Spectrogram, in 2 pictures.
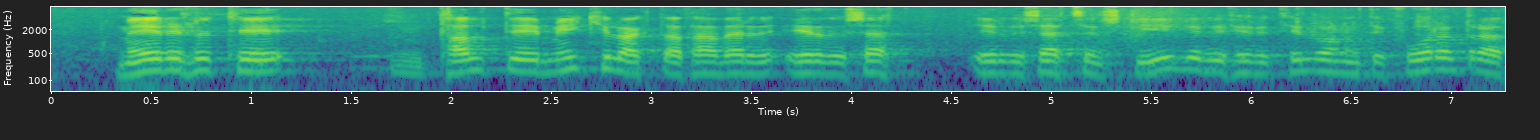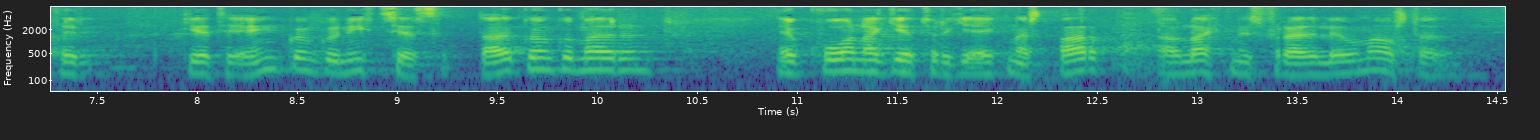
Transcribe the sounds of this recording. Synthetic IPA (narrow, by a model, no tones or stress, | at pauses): meːjɾɪlʏt̪ʰːɪ | t̪ʰalt̪ɪmɪːcɪlvajxt̪aðθaðvɛɾðɪɛɾðʏsɛht̪ | ɛɾðɪsɛht̪sɛmscɪːlɪɾɪfɪɾɪɾ̥t̪ʰɪlvanʏnt̪ɪfɔːɾɛlt̪ɾaːðθejɾ | cɛːt̪ʰɪejŋkœɥŋkʏniht̪sɛ̥t̪aðkœɥŋkʏmœðɾʏn | ɛvkʰvɔːnacɛːt̪ʏɾɛhcɪejknast̪̚paɾt̪navlajhk̪mɪsfɾajðɪlɛɣʏmaːwst̪aːðʏm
